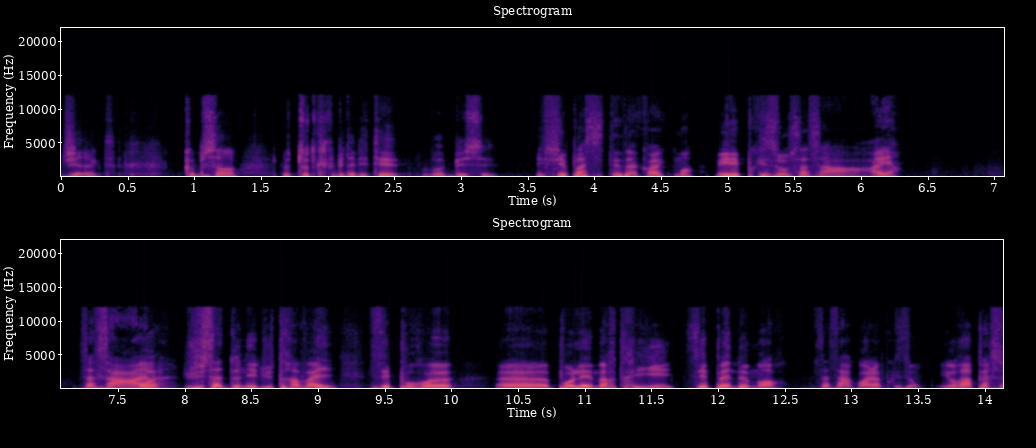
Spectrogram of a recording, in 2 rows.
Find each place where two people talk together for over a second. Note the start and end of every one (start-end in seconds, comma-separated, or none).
none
